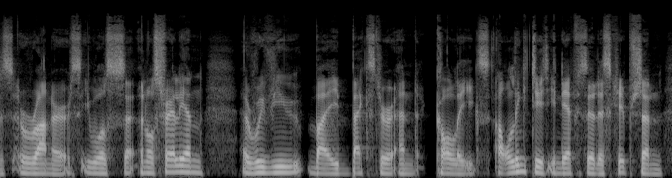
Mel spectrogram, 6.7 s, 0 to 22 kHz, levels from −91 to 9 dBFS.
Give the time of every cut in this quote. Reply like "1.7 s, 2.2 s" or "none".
none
